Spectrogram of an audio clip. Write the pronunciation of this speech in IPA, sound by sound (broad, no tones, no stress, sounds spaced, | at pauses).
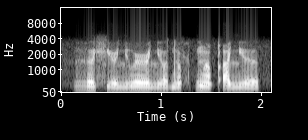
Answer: ɦ ə xʲ ə˞ lʲ w ə˞ lʲ ɔ d ũ ħ ɓ ũ qʼ ɐ lʲ ə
